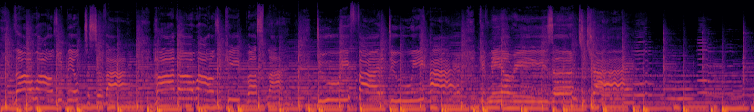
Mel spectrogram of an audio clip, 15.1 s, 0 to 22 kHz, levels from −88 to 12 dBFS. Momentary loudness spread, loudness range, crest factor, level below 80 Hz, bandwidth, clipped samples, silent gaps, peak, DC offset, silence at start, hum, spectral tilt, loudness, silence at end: 5 LU; 1 LU; 14 dB; -32 dBFS; 18 kHz; under 0.1%; none; -12 dBFS; under 0.1%; 0 s; none; -5.5 dB/octave; -28 LUFS; 0 s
